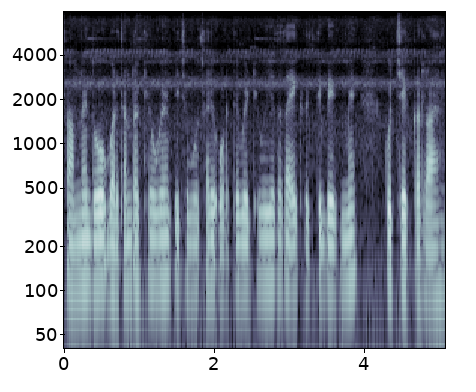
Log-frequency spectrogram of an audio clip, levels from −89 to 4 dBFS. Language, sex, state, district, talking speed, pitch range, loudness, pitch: Hindi, male, Bihar, Lakhisarai, 270 wpm, 105-115 Hz, -19 LUFS, 110 Hz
